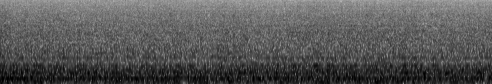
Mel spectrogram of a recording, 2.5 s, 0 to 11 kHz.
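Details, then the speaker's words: Stock manufacturer roof vent fan in an RV running; steady, fairly loud even whirring hum with no rattles; normal fan operation. "this is what the Titan fan sounds like going at full 100%"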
